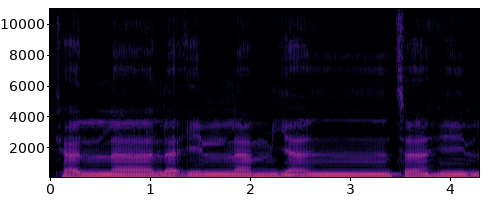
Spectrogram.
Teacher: Bakın uzatmadık buradaki hiatılırdı kendinden önceki harekel ama bunu uzatmıyoruz. Yentehi uzatmadan hemen devam ediyoruz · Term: kasır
